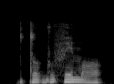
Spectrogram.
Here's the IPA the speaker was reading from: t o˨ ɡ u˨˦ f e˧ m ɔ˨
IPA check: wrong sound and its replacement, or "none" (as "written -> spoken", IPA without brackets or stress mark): none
